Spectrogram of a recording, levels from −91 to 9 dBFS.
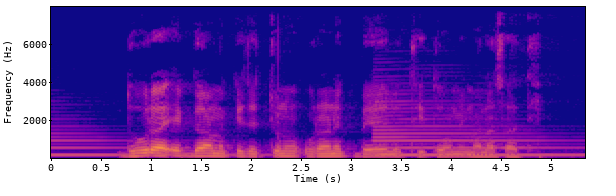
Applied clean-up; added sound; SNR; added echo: none; Wind instrument, woodwind instrument; 11 dB; reverberation time 1.5 s.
